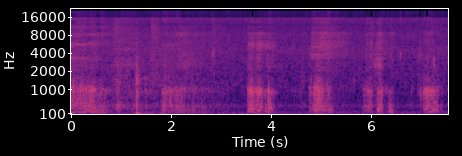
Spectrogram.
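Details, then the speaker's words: Infant girl snoring while asleep at the breast during breastfeeding, still sucking as she sleeps: rapid, rhythmic, rough noisy breaths with a rattling snore on each breath. "se queda dormida en la ronca y encima dormir a su paso es increíble informe"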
